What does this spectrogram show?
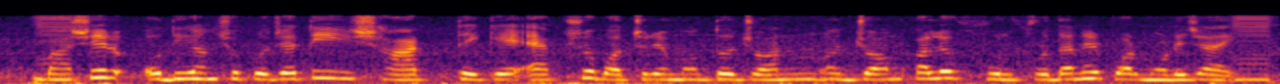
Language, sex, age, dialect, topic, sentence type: Bengali, female, 18-24, Northern/Varendri, agriculture, statement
